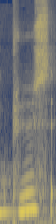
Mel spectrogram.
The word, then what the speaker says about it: plus: Mais le s est prononcé dans les comparatives avec un verve ou avec un nom et dans les connecteurs d'addition comme en plus et de plus.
